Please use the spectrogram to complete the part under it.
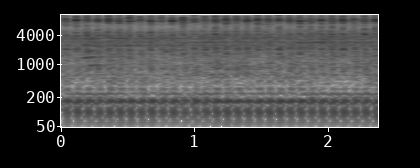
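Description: A Mio i 125S motorcycle fitted with an Akrapovič Hexatip muffler, silencer on, idles up close with a low, even, rapidly pulsing exhaust throb that holds steady throughout.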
